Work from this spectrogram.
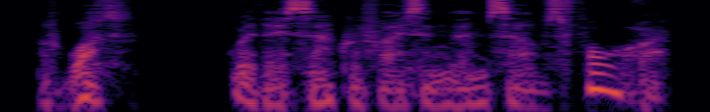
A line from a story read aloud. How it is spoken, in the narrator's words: murmured to herself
